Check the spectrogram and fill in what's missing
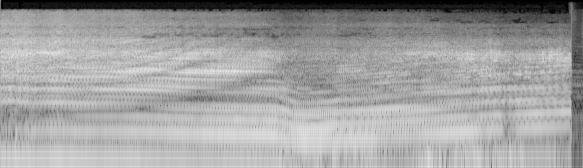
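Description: A motorcycle held at launch-control revs, then the clutch is dumped: a loud, close, buzzing engine note sags briefly as it bites, then climbs steadily before cutting off abruptly.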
